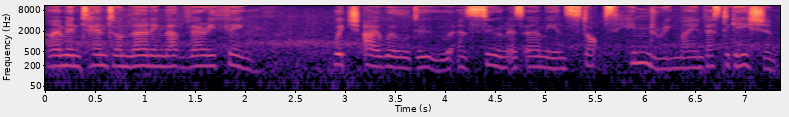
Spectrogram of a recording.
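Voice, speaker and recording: An actress playing a haughty, self-assured sorceress in a video game, with formal, clipped, commanding speech. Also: female voice, medium pitch, steady tone, normal speed, background noise, natural voice. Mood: cool, determined. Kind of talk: dramatic video game dialogue. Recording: game scene with loud background ambience.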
